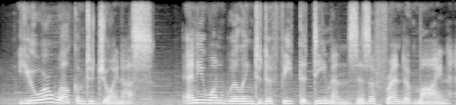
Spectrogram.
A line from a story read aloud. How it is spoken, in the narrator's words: Momotaro said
